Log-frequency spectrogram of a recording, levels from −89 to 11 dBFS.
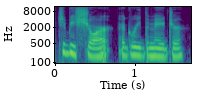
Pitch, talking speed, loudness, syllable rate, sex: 180 Hz, 210 wpm, -17 LUFS, 5.0 syllables/s, female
